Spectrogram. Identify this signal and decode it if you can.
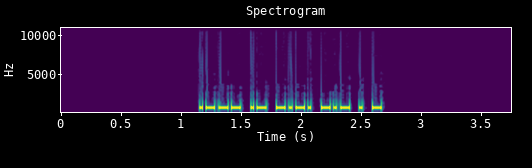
Morse code, heard as a keyed tone, about 46 wpm, 700 Hz. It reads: JACKET
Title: Multi-letter Phonemes Repeated 3x 45wpm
